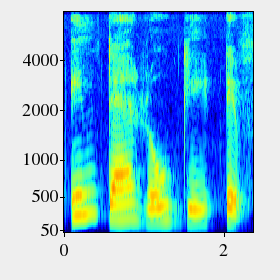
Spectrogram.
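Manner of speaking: Interrogative slowly in five separate beats; syllable by syllable. Shown as a demonstration. Teacher showing five syllables, slow and separated. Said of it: "यहाँ पे पांच syllables हैं".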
